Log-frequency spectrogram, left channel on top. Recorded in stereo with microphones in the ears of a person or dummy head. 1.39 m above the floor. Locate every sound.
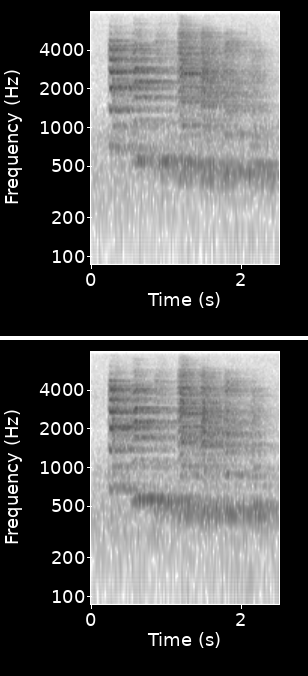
0.2 s laughter: 10° right (ahead or behind), 2 m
